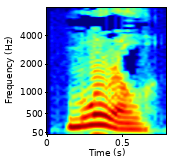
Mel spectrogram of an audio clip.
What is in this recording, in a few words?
"Moral", English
